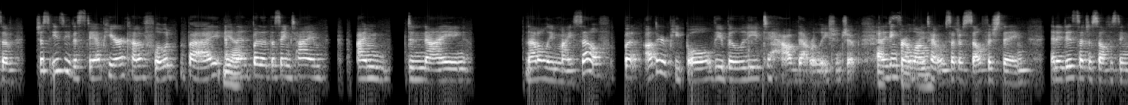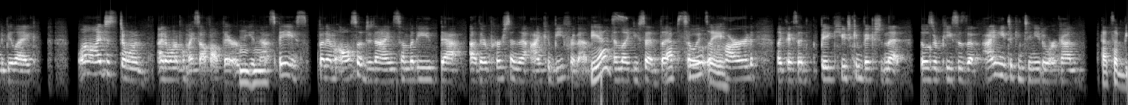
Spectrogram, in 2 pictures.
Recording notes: as this was the first attempt the audio quality was not at its finest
